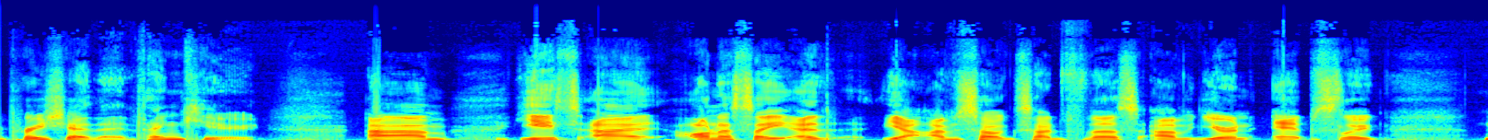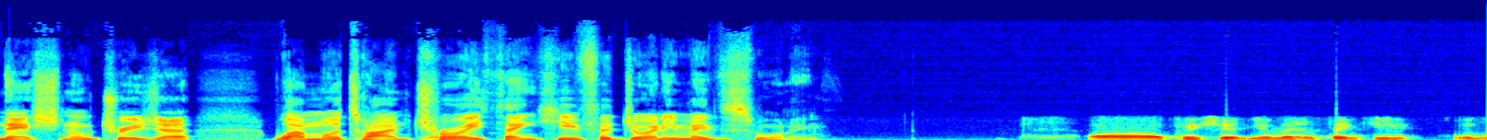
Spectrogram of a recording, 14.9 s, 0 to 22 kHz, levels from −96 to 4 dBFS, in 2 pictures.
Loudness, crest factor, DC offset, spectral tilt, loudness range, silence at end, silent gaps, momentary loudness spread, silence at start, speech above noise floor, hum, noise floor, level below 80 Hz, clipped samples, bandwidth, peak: -16 LUFS; 18 dB; under 0.1%; -5 dB/octave; 2 LU; 0 s; none; 8 LU; 0 s; 41 dB; none; -57 dBFS; -48 dBFS; under 0.1%; 16.5 kHz; 0 dBFS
